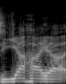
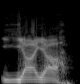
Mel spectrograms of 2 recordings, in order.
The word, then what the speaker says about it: Yahaya: So, I might sell him out because Yahaya has just been absolutely amazing. Yaya basically is how you actually pronounce it.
